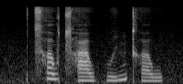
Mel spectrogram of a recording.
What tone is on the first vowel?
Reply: high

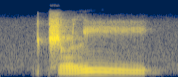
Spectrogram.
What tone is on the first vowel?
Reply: low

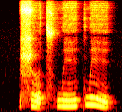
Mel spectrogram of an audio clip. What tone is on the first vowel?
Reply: low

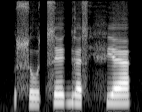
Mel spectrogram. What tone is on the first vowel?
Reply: low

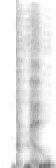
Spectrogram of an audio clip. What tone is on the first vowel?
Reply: low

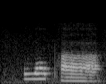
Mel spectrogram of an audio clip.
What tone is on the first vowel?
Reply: high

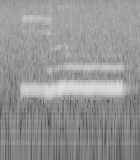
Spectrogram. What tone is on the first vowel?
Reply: low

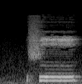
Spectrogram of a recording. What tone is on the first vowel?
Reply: high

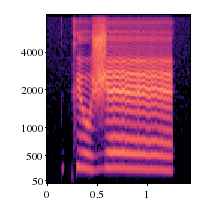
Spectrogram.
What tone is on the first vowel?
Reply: falling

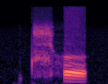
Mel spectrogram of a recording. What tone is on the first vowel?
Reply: low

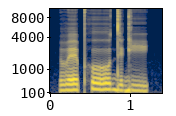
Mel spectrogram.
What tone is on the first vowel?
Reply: low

